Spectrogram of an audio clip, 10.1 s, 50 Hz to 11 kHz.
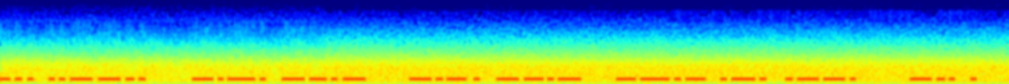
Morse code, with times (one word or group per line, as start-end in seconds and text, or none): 0.0-1.4 …
1.9-3.6 CQ
4.1-5.8 CQ
6.2-8.5 QRP
9.1-9.8 DE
